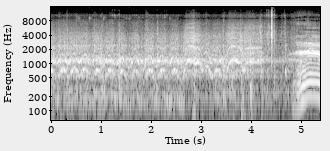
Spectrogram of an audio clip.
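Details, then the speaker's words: 1972 Chevy C50 big-block rollback with a Schwartz bed, first start after sitting several years with bad gas and a bad battery. Fuel pump switched on, choke used. Long steady cranking before it catches and revs up. It then shows oil pressure and the battery charges. "we're getting somewhere he's got oil pressure the battery's charging success"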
